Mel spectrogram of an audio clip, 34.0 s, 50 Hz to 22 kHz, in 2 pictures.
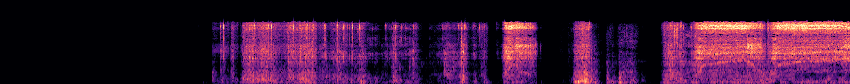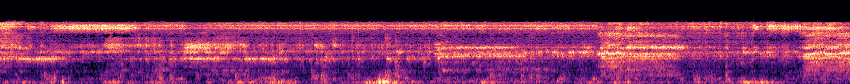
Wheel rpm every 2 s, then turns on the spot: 0, 0, 20, 10, 20, 10, 10, 100, 160, 160, 160, 160, 170, 200, 200, 200, 200.
4-8 10-12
